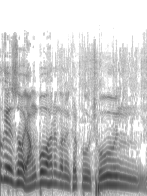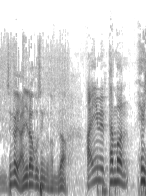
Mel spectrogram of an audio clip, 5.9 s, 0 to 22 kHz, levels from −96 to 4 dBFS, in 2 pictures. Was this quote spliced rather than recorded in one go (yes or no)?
yes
